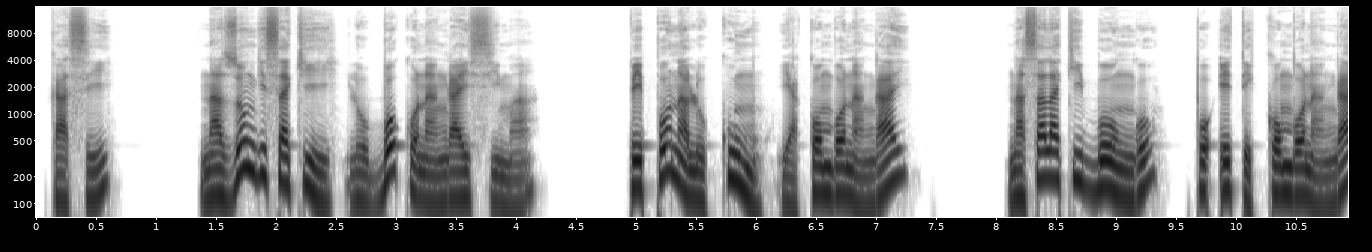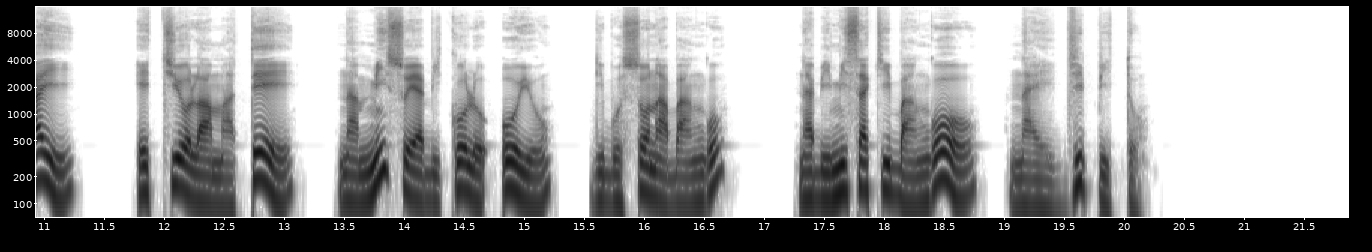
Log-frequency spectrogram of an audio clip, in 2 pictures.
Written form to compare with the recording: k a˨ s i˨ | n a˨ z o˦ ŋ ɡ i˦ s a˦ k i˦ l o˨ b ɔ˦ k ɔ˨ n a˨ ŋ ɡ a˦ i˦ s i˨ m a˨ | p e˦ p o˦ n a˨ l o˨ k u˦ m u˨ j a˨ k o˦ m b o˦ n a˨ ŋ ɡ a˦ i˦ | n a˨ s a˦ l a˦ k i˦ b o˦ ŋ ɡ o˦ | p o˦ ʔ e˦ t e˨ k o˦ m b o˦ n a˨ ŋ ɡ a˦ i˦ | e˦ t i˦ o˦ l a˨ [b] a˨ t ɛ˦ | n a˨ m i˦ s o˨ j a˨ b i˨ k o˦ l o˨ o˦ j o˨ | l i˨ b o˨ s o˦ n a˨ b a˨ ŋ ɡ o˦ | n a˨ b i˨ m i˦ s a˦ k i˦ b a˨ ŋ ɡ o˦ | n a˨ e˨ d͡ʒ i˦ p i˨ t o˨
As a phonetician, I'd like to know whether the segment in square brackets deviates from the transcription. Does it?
yes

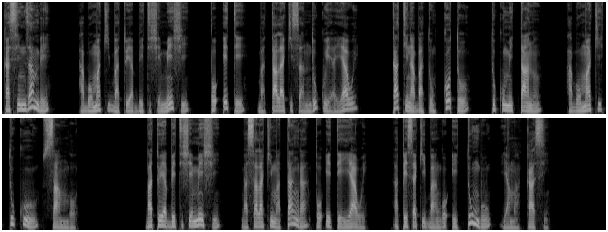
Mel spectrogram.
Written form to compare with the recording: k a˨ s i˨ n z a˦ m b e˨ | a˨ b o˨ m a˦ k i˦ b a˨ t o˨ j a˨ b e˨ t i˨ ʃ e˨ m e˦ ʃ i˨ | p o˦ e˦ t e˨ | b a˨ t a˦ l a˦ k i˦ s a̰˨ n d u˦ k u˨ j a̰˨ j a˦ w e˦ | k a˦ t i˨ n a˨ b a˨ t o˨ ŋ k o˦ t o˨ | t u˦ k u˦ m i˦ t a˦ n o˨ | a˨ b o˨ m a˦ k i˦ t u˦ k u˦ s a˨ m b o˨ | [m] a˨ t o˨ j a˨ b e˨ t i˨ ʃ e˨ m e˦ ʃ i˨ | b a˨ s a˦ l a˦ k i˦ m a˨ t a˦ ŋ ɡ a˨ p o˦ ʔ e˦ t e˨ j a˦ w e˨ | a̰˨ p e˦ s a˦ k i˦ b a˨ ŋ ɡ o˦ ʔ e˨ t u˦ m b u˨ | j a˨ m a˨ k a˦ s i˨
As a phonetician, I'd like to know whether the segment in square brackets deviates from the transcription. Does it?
yes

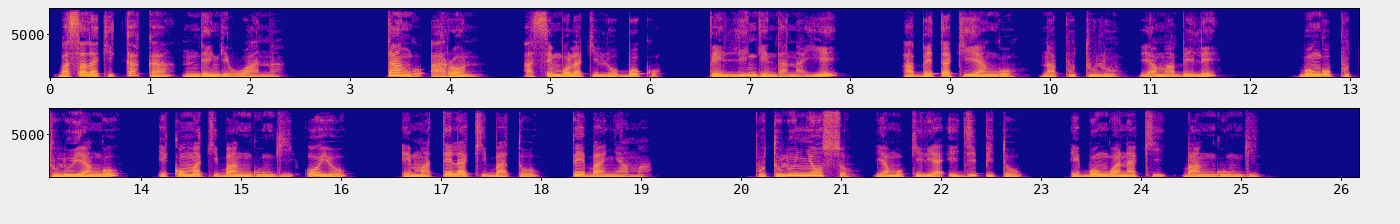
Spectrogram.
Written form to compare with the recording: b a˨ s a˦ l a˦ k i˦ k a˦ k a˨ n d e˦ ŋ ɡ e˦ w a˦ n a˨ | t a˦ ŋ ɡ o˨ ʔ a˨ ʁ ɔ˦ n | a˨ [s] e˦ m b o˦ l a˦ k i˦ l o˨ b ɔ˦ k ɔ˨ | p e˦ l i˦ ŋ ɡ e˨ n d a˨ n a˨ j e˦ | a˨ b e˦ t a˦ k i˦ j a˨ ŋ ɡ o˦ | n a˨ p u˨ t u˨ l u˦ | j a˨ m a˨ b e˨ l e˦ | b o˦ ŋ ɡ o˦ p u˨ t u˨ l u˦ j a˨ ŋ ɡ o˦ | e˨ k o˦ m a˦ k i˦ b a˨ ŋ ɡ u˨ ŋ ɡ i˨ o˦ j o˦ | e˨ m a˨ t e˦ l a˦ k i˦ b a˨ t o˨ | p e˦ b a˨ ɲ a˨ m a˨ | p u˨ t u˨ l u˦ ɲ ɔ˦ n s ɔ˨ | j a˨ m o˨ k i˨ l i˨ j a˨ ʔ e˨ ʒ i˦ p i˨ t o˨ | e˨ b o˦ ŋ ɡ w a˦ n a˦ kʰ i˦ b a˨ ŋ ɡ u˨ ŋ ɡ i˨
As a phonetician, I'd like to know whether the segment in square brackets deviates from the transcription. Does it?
no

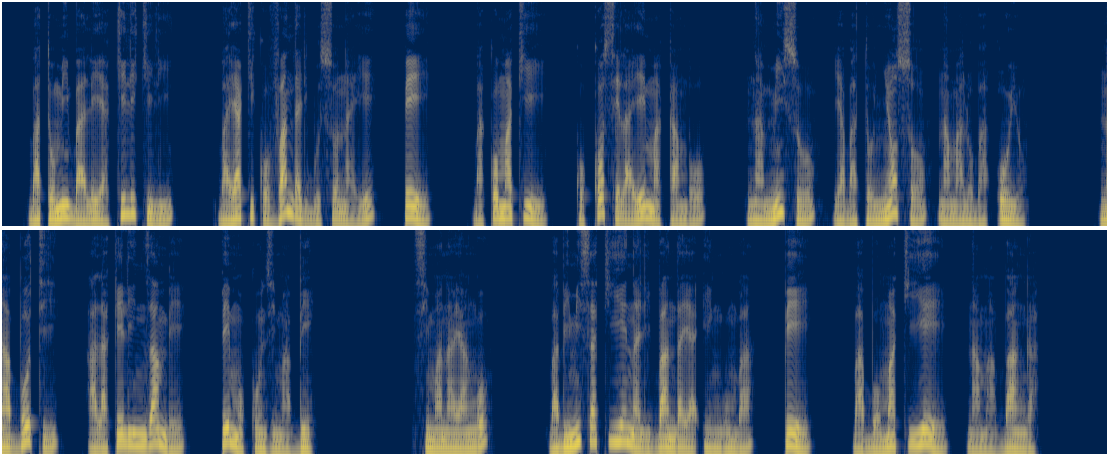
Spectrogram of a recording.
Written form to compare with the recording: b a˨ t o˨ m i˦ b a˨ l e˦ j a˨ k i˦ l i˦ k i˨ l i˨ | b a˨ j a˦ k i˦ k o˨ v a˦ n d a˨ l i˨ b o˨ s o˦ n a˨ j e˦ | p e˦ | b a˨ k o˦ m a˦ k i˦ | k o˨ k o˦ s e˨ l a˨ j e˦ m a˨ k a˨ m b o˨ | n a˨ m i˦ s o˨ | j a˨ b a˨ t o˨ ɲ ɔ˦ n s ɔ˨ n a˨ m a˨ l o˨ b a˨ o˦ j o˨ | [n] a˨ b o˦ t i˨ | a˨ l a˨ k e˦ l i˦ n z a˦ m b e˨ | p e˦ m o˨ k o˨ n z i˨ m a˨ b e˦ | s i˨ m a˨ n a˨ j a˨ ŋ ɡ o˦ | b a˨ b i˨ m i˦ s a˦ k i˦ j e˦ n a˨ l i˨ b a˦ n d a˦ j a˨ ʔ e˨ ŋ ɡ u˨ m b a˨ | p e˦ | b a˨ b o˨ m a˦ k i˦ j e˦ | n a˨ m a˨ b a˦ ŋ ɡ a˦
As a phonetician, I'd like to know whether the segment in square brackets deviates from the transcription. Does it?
no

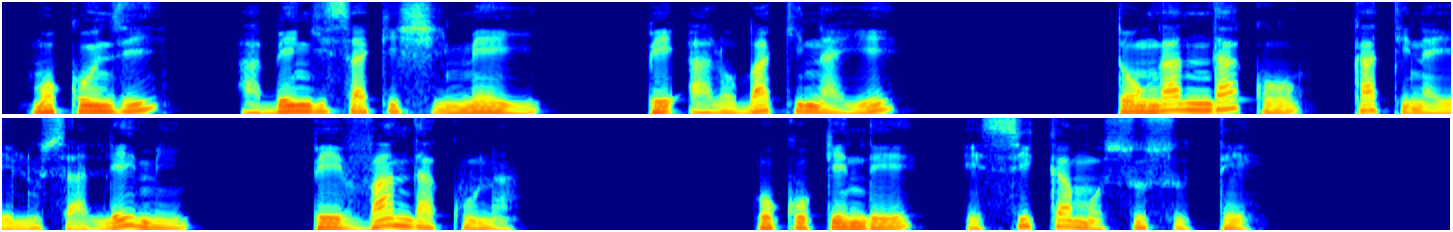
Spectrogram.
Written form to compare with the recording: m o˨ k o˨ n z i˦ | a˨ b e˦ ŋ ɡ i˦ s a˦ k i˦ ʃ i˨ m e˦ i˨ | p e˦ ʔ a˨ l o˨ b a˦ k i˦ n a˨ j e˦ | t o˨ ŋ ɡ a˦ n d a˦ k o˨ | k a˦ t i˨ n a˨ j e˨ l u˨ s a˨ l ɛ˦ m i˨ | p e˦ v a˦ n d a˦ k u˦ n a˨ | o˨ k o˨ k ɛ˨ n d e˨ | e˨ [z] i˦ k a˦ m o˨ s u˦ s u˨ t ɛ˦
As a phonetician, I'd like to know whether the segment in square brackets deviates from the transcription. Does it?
yes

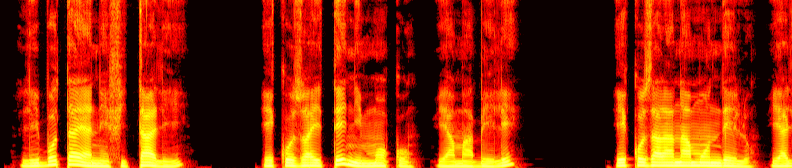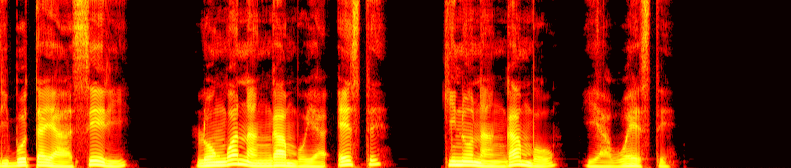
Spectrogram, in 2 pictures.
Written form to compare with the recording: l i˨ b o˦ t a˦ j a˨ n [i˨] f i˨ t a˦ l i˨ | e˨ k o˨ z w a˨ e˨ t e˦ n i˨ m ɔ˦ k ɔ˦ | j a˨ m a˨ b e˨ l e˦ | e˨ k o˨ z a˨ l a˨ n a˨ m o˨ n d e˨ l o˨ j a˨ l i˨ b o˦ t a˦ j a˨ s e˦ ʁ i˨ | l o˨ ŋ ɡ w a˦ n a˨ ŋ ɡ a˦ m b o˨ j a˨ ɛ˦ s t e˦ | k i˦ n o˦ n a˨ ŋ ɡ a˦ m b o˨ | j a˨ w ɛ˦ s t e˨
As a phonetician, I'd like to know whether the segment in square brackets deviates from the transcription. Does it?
yes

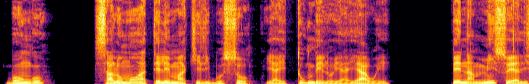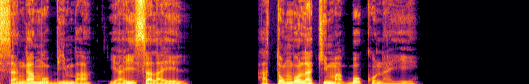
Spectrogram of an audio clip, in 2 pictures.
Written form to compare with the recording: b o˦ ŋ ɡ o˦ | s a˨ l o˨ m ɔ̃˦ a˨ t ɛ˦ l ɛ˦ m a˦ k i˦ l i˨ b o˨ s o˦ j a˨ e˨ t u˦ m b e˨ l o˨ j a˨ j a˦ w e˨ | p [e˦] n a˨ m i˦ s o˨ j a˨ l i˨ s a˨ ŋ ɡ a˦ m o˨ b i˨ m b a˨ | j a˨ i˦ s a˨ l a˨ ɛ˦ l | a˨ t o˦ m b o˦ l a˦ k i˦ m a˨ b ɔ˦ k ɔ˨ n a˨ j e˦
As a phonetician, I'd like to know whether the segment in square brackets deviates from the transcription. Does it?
no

